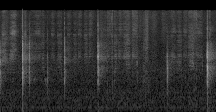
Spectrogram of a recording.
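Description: Chalk writing on a chalkboard: faint scratching with a few sharp taps of the chalk against the board.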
